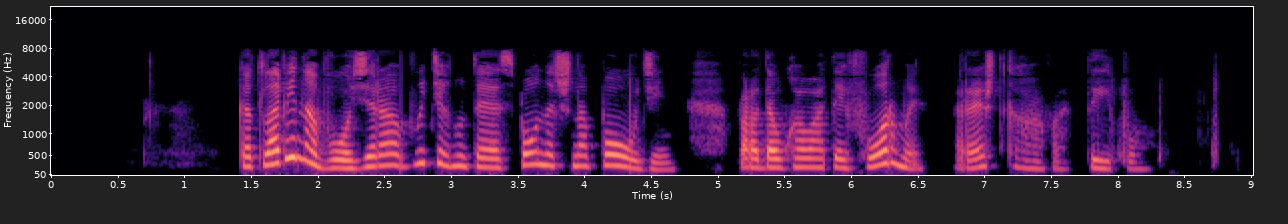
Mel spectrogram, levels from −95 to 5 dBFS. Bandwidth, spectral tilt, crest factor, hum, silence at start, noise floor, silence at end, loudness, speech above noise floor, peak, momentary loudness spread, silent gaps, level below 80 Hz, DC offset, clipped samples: 8 kHz; -5 dB/octave; 20 dB; none; 1.4 s; under -90 dBFS; 0.3 s; -23 LUFS; over 66 dB; -4 dBFS; 17 LU; none; -70 dBFS; under 0.1%; under 0.1%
